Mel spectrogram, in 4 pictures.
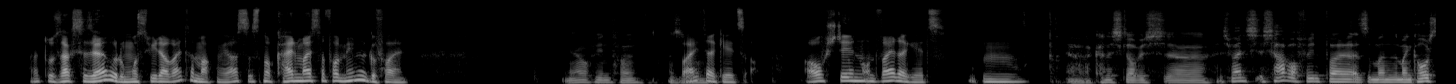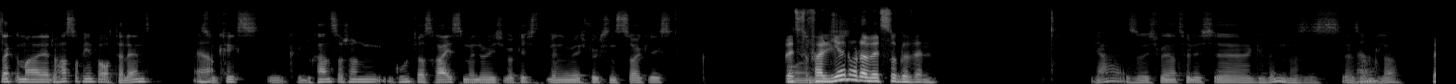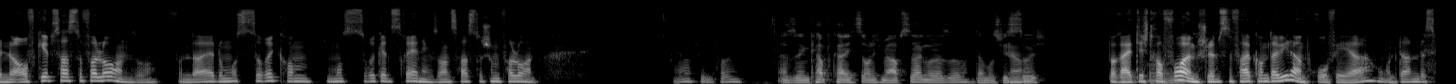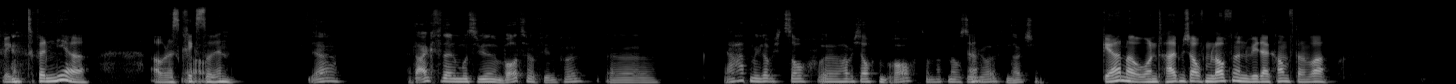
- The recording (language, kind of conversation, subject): German, advice, Wie kann ich nach einem Rückschlag meine Motivation wiederfinden?
- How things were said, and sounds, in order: other background noise; laughing while speaking: "Ja"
